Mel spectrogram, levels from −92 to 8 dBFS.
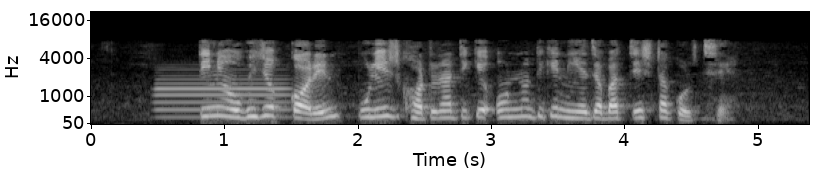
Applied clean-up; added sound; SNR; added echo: none; Wind instrument, woodwind instrument; 13 dB; none.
